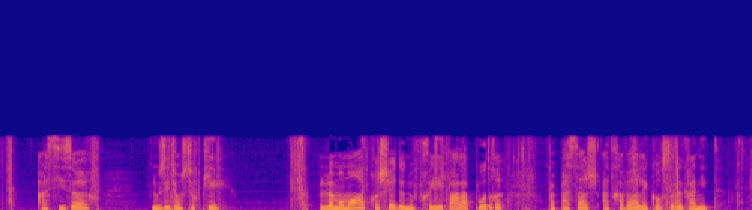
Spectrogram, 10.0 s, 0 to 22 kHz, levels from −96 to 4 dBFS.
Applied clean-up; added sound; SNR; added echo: none; Tearing; 19 dB; none.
